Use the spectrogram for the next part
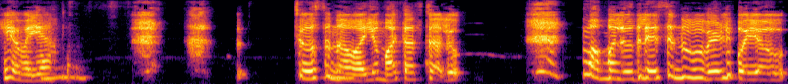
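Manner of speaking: weeping lament with sobs between phrases; crying, halting prayer for help; tearful pleading. Acted. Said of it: "ఎందుకు ఏడుస్తున్నావమ్మా?".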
